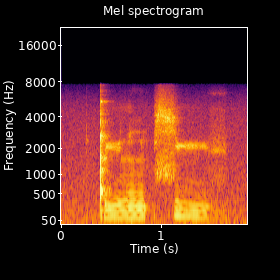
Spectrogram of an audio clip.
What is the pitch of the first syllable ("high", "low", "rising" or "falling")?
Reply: low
